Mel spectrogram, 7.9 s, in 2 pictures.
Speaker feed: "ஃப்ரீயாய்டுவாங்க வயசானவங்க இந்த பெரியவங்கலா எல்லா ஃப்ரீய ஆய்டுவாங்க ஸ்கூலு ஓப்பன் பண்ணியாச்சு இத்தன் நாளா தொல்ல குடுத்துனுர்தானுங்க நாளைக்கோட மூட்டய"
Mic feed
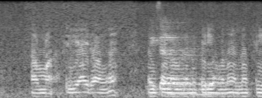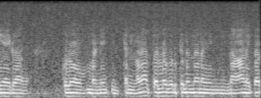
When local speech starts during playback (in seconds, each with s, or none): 2.3 s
